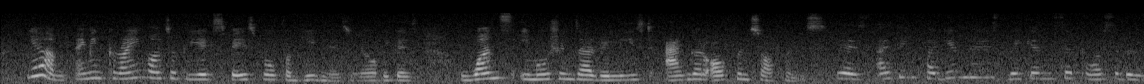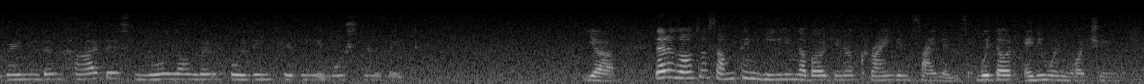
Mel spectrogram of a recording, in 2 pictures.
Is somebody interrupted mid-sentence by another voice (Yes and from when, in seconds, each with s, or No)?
No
